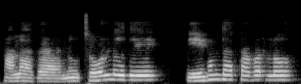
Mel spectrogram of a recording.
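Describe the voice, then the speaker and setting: A woman's voice: medium pitch, normal speed, dark tone, clear, resonant tone, muffled recording, lightly acted. A woman voicing a playful young man in a spoken story, teasing and coaxing.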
